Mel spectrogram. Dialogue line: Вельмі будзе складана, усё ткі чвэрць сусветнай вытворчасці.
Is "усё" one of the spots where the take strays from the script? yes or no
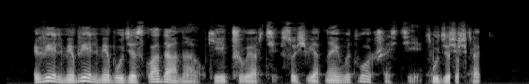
yes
